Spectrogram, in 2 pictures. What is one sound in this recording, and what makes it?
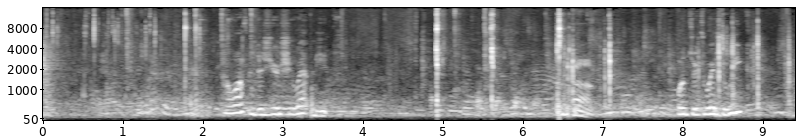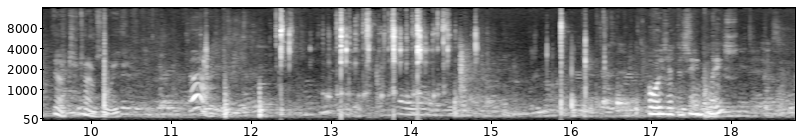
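Dice rattle and tumble onto a board.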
